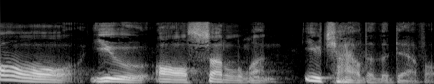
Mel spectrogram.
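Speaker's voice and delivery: put-on condescending, very slow drawl, long drawn-out "oh". Imagining Paul saying the words, mock-condescending Paul. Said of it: "with a real condescending tone. You know, like".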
